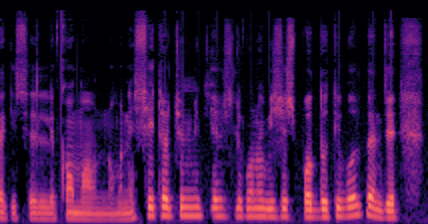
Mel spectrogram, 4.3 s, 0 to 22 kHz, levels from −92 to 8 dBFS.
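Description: Word clock ticks run from 0.25 s to 4.26 s through the speech, roughly every fifth of a second, around twenty in all. The receiver was evidently running on its own clock, slightly out of step with the sender's, an error of roughly 150 ppm. Each slip misreads a few samples, likely dropping or repeating one, and is heard as a sharp tick.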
